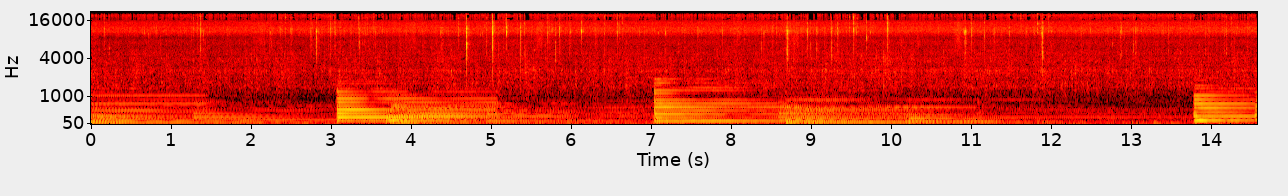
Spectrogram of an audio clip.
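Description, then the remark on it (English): Steady rain patters softly and continuously beneath slow, sustained ambient synth chords that shift every few seconds, with no voices present. “Be one with the rain. The comforting, rhythmic healer all around you.”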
